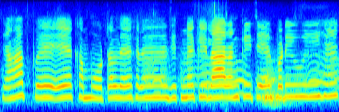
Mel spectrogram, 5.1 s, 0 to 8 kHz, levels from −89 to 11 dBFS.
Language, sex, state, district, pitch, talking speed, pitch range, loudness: Hindi, female, Chhattisgarh, Raipur, 285 Hz, 200 wpm, 280-300 Hz, -20 LUFS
